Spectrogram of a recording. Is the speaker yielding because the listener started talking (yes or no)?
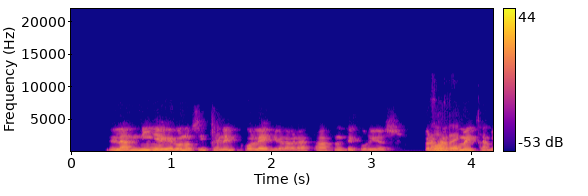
yes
